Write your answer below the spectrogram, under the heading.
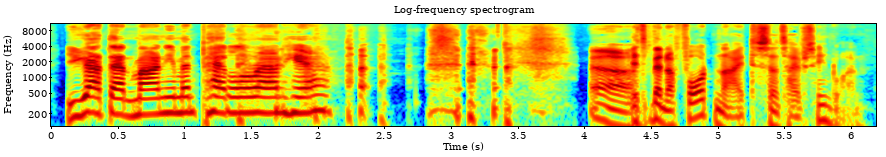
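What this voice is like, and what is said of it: Put-on old-time gangster accent. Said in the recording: “old, dry, old gangster? ... a different accent?”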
